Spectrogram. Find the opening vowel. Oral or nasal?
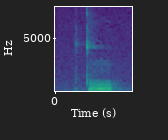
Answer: nasal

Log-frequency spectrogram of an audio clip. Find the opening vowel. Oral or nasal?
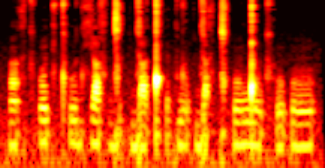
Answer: nasal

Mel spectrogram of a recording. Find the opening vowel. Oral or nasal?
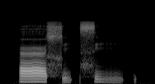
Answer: oral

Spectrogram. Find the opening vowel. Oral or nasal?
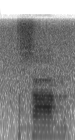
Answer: oral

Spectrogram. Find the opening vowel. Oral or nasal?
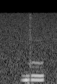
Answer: nasal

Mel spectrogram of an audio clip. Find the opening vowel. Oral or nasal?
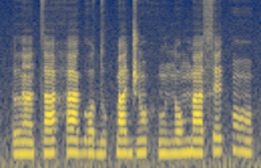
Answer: nasal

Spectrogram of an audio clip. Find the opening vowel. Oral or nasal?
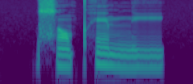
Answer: nasal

